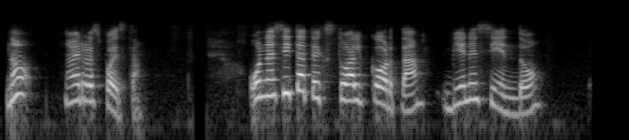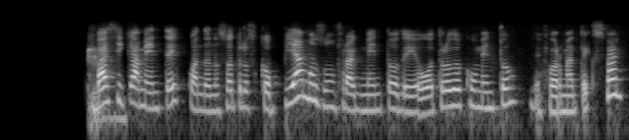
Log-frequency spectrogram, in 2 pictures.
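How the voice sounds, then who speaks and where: A woman's voice: mid-range voice, expressive, measured pace. A woman teaching an online class on punctuation, often checking in with rhetorical questions to her students. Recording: muffled lo-fi online class audio.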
